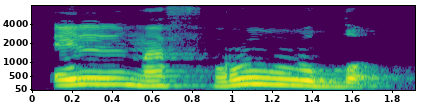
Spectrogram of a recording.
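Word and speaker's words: المفروض: The first syllable is il, and then maf, and then rood. Il mafrood.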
